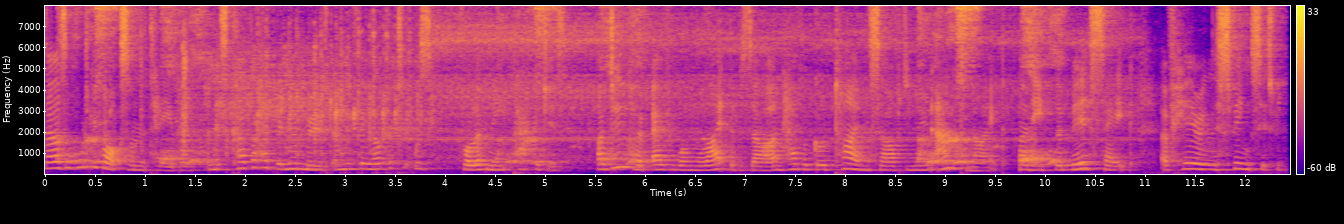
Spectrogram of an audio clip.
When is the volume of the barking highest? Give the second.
9 s.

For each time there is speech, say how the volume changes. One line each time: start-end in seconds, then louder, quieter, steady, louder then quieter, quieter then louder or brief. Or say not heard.
0.0-12.4 steady.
